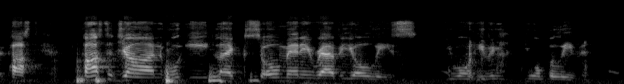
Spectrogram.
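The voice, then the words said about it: Trump-like New York accent. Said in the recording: “got a little Trumpy there in your accent ... I was going to New York.”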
